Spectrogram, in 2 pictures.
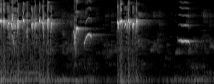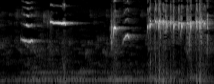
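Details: Ruby-cheeked sunbird (konin) in full song, played as a lure to excite other birds into singing: bursts of high, dense chattering alternate with sharp, thin notes that drop steeply in pitch, and brief clear whistles in the pauses.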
